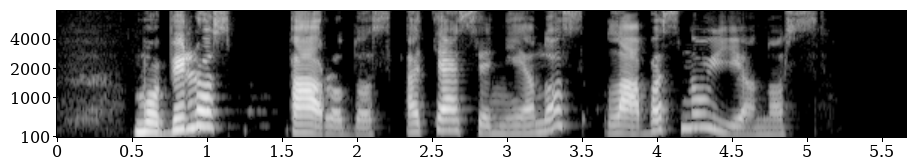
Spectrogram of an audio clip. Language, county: Lithuanian, Kaunas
